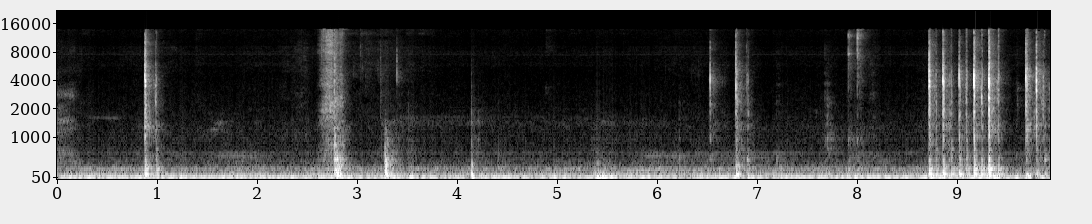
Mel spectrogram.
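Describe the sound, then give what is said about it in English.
Scattered keystrokes on a computer keyboard, fairly quiet over a low hum, with single taps spaced out and then a quick burst of rapid typing near the end. “So I was like, why the fuck is my keyboard not working?”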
